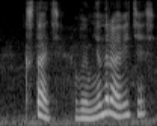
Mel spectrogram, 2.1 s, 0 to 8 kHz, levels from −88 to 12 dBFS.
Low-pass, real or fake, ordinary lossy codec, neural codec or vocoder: none; real; none; none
